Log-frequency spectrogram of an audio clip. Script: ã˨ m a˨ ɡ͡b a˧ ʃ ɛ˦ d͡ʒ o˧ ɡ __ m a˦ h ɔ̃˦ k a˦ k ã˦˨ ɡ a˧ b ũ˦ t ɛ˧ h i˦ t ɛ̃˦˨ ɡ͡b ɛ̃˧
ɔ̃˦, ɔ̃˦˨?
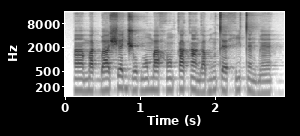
ɔ̃˦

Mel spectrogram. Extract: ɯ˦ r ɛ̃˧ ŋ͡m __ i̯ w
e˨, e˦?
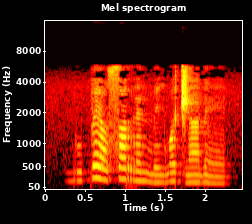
e˨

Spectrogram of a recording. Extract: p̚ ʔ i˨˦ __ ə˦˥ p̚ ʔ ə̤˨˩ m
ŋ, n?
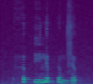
n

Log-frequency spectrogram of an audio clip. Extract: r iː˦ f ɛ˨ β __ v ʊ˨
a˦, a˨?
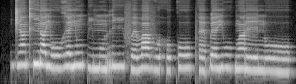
a˦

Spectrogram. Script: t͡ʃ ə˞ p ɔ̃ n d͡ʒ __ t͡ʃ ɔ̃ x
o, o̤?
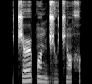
o̤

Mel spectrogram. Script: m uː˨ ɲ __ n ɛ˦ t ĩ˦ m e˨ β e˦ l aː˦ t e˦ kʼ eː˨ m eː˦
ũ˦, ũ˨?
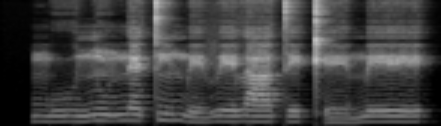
ũ˦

